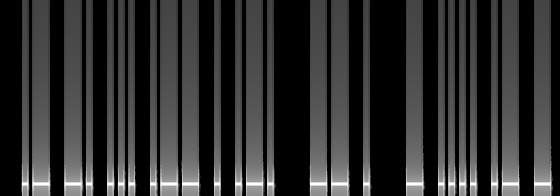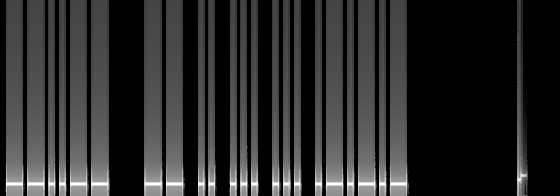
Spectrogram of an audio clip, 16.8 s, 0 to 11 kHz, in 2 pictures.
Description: Morse code, heard as a keyed tone, about 15 wpm, 700 Hz. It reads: ANSWER ME THAT, MISS.
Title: Sentences from Top 500 Words 15wpm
